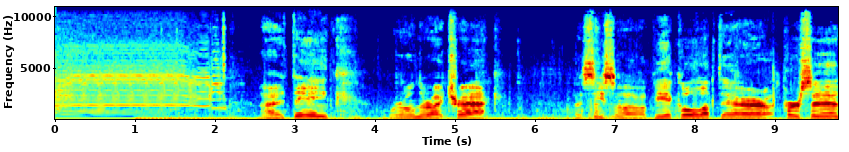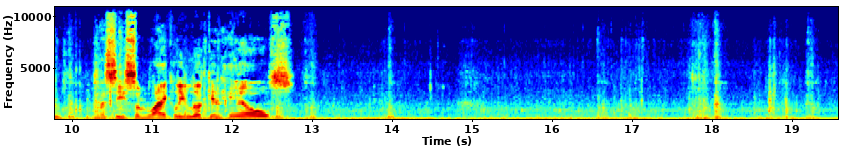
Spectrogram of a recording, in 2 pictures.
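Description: A pickup truck drives along, its engine rumbling as heard from inside the cab.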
